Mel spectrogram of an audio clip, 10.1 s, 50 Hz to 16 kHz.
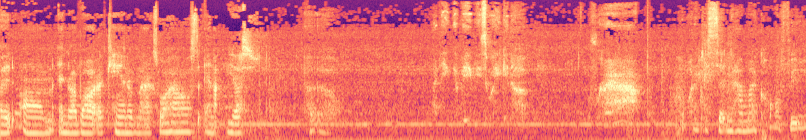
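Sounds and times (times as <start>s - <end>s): steady low hum: 0.0s - 10.0s
woman whispering: 5.4s - 6.8s.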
